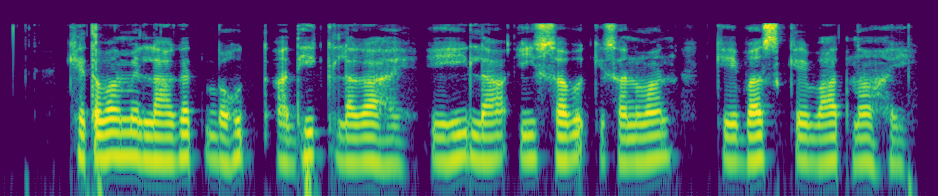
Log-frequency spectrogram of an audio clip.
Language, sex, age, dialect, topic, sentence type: Magahi, male, 18-24, Western, agriculture, statement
